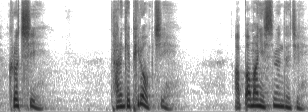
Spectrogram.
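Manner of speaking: quiet, unhurried reassurance in short phrases; gently affirm, pausing between phrases; Holy Spirit's voice. Retold or imitated. God answering the father's moved heart, softly reassuring. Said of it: "성령님의 음성처럼 들렸어요".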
